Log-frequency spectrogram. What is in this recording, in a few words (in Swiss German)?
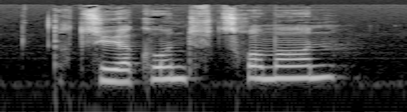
"zukunftsroman", alsace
